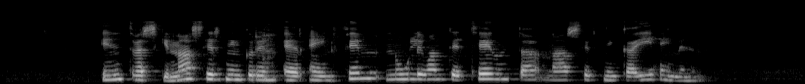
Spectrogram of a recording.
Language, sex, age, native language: Icelandic, female, 30-39, Icelandic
